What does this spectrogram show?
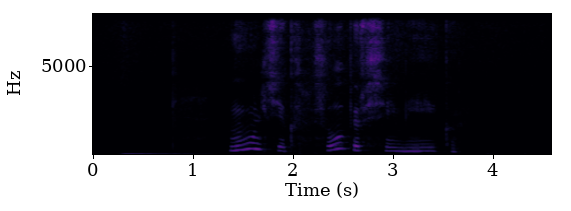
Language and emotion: Russian, sad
